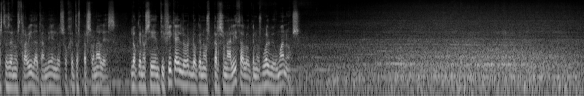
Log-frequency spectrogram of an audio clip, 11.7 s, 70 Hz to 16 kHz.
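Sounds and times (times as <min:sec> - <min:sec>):
speech: 0:00.0 - 0:06.3
commuter train passing: 0:05.1 - 0:11.6.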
